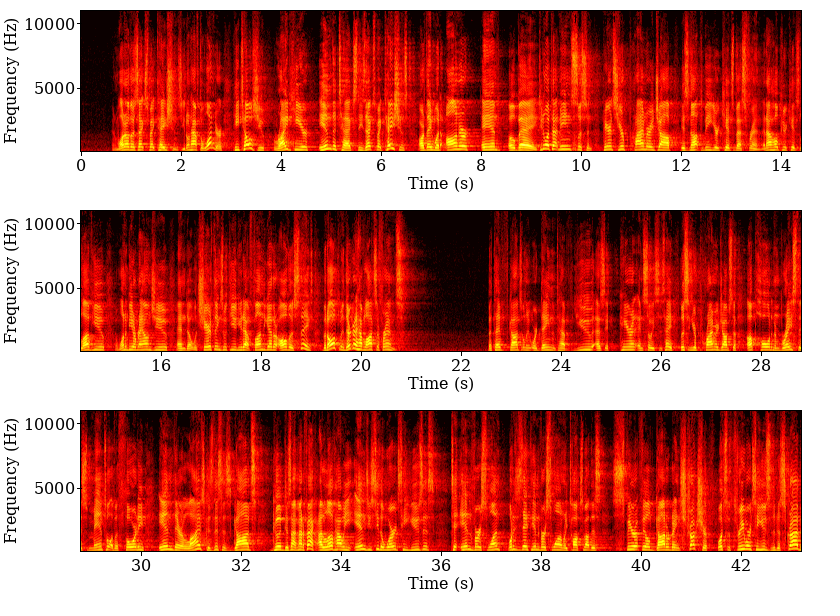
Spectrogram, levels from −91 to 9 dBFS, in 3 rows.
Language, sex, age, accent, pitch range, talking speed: English, male, 40-59, American, 195-240 Hz, 230 wpm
